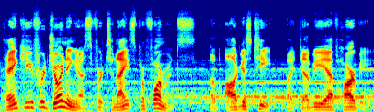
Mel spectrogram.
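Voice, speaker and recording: A man's voice: on the low side, very animated, normal speed. A man giving a scripted, spooky sign-off as a show announcer. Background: loud music.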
